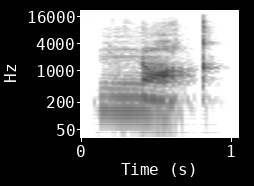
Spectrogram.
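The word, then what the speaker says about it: knock: Night नॉक। यह होते हैं हमारे के से। ठीक है? और इन सब में एक मतलब समान बात या सिमिलरिटी क्या है कि के का साउंड साइलेंट रहता है।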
